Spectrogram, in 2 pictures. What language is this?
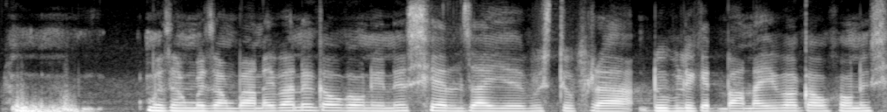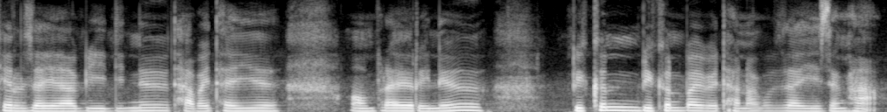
Bodo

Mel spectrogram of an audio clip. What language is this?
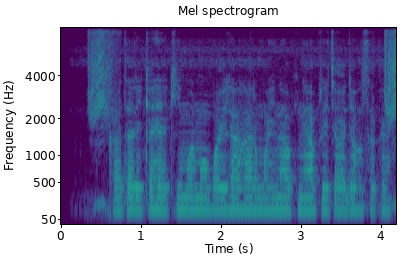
Chhattisgarhi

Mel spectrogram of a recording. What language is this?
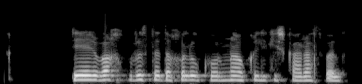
Pashto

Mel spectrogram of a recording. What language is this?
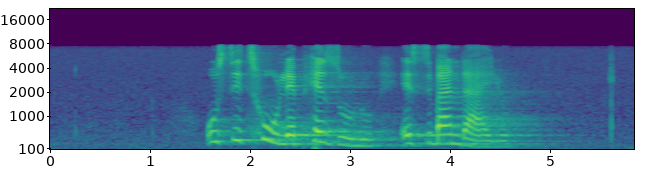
Xhosa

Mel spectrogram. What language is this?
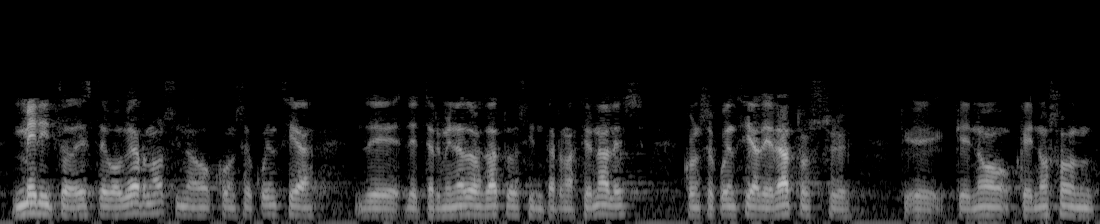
Spanish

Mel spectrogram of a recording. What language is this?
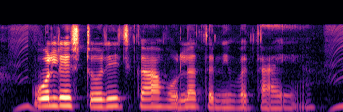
Bhojpuri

